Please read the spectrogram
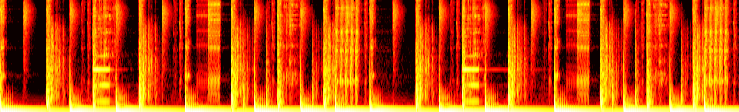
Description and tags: Glitch Drumloop
Short drumloop with a glitchy feel in it.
